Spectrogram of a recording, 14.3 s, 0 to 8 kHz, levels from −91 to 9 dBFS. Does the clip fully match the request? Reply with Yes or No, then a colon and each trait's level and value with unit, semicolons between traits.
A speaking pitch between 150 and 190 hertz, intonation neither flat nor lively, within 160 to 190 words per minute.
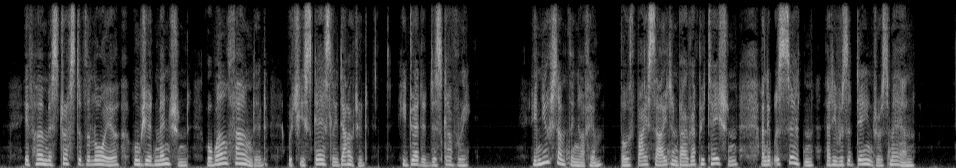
Yes: medium, 185 Hz; average, 4.4 semitones; average, 170 wpm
